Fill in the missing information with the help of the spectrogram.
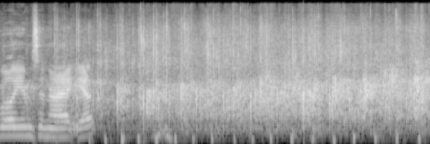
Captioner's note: audience applauds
